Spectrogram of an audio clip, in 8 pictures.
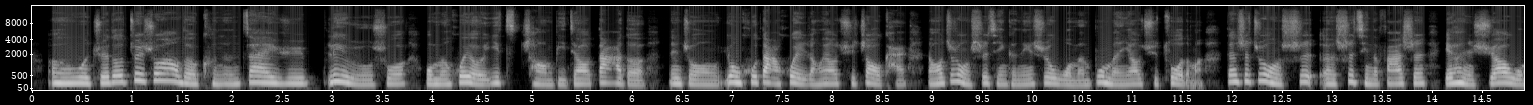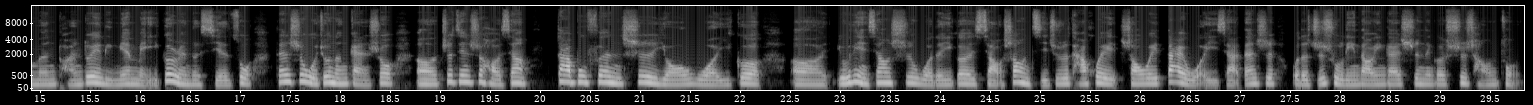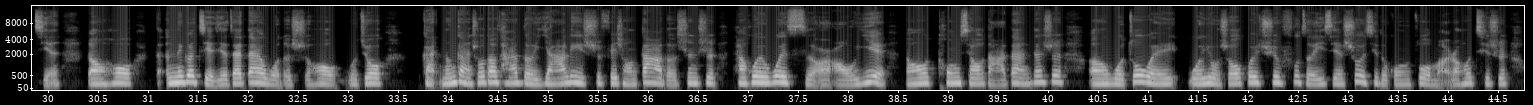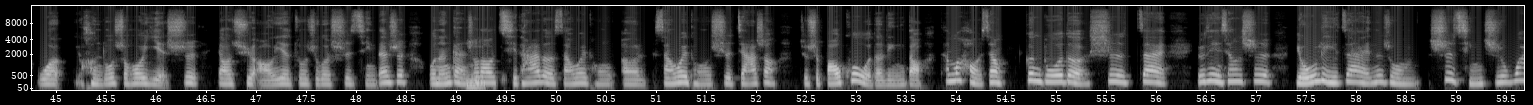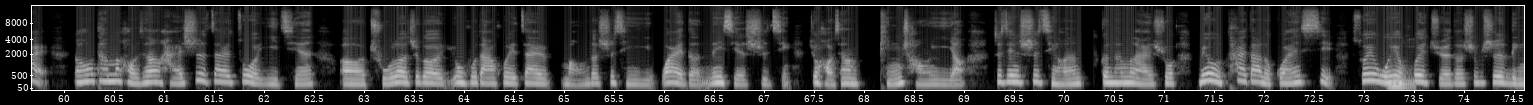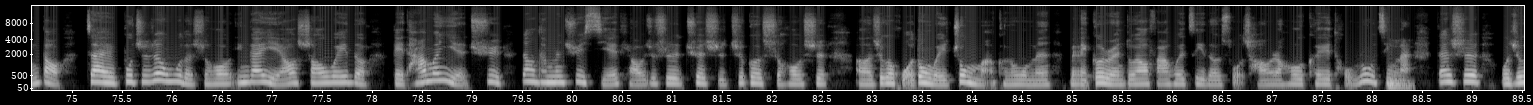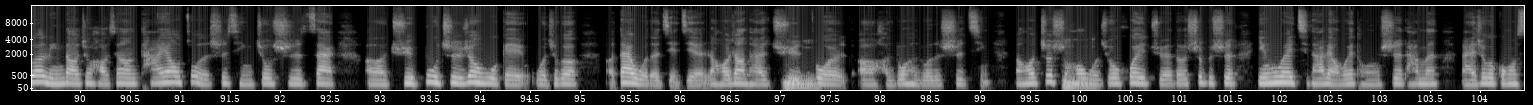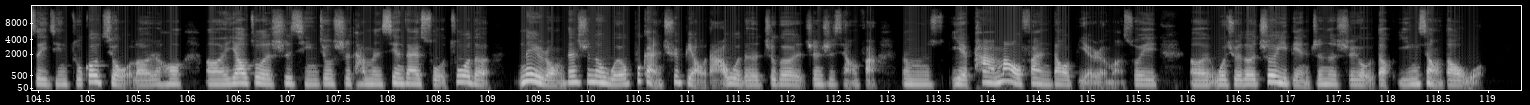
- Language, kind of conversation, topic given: Chinese, advice, 我们如何建立安全的反馈环境，让团队敢于分享真实想法？
- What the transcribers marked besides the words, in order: none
